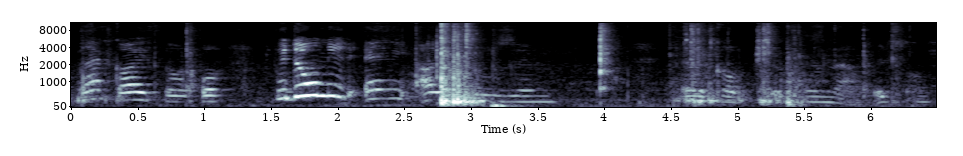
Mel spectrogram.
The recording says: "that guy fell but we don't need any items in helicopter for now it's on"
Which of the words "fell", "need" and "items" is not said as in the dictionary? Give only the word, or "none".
items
